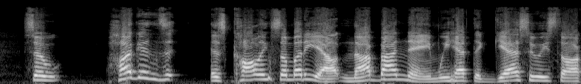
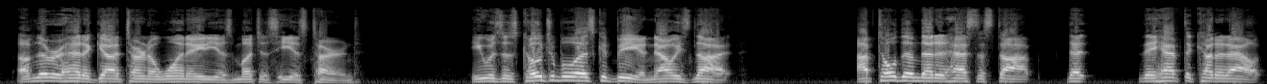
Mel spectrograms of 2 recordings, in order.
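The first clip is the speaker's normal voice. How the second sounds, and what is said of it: Poor impression, nasal congested-sounding voice. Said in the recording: “Huggins voice ... that sounds nothing like Huggins. It's a terrible Bob Huggins impression. ... I just sound like I've had some sinus issues.”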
